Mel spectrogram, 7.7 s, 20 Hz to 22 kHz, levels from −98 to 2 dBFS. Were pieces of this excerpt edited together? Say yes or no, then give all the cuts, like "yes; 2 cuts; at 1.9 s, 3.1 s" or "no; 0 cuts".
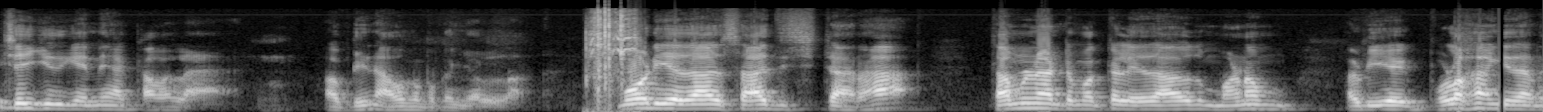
yes; 1 cut; at 2.9 s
